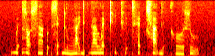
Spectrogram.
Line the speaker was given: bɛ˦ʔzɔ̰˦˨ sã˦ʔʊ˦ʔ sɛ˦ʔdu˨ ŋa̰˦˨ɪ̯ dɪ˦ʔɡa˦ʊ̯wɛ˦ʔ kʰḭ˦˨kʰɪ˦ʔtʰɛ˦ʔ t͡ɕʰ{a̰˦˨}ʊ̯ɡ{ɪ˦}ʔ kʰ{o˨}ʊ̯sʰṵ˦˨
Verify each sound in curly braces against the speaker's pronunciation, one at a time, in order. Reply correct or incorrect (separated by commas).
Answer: correct, incorrect, correct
